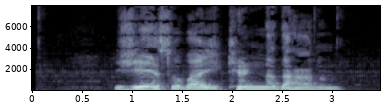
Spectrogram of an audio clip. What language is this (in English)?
Kohistani Shina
